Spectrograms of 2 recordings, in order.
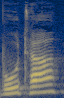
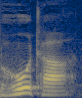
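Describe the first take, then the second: First: The B has no audible breath after it. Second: The B has an audible breath after it. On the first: The speaker calls it wrong. "Also nicht Bhuta" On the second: The speaker calls it right. "das H ist hörbar"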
